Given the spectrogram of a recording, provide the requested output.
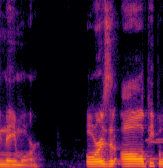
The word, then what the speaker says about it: Namor: So apparently, according to critics who have screened the movie, everyone calls him Namor.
